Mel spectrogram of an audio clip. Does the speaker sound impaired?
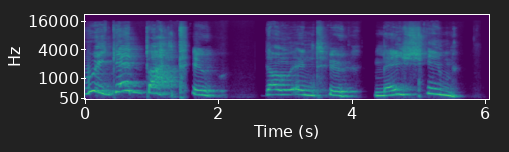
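Yes: ataxic cerebral palsy; affects coordination.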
